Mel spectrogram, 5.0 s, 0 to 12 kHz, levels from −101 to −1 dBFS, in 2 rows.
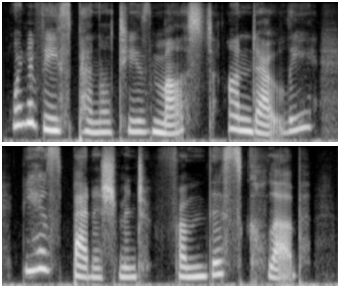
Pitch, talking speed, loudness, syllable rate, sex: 285 Hz, 145 wpm, -19 LUFS, 5.3 syllables/s, female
